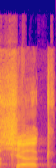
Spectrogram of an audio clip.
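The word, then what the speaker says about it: Shough: How do you say Shuck? Yeah. How do you get that out of that name? I don't know. But it's how it's pronounced.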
